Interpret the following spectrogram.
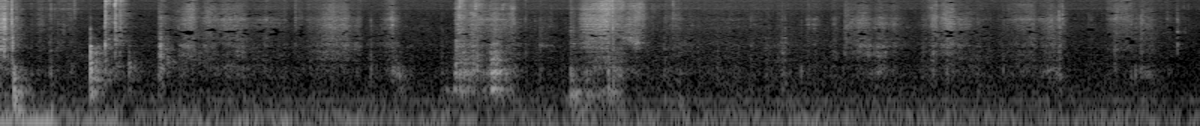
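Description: Soft, scattered rustles and light taps of stiff paper cards being handled over a paper journal page and pocket.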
